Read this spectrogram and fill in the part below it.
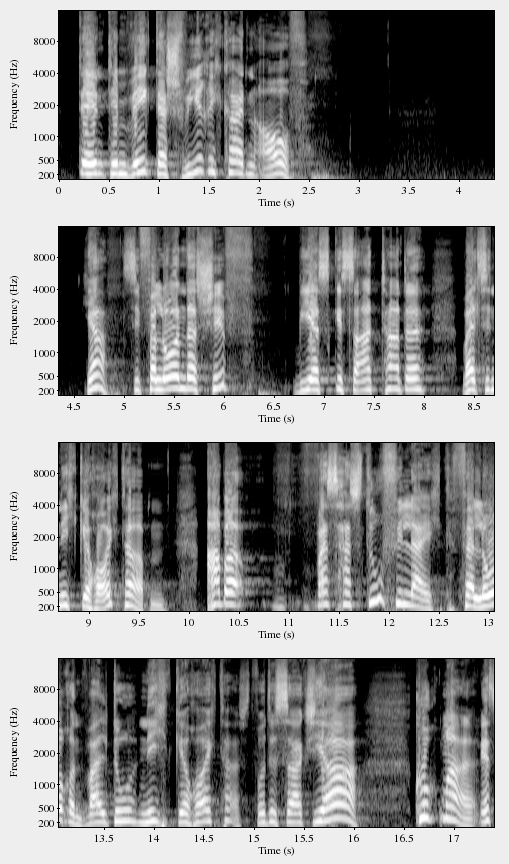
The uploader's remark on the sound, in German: predigt im Missionswerk Karlsruhe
